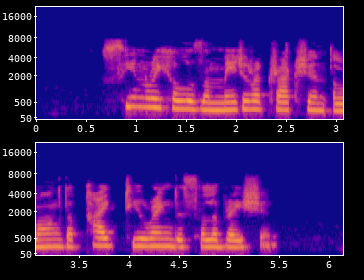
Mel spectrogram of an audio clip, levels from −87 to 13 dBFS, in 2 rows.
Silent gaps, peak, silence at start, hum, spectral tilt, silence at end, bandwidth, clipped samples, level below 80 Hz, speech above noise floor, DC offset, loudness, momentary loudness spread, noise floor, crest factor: none; -4 dBFS; 0.7 s; none; -4 dB/octave; 0.65 s; 7.8 kHz; under 0.1%; -64 dBFS; 57 dB; under 0.1%; -20 LUFS; 7 LU; -76 dBFS; 16 dB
